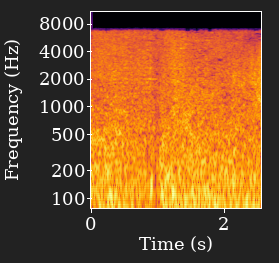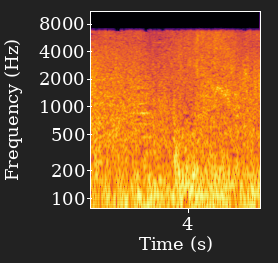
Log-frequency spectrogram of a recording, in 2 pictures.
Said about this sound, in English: And then, without warning, a gout of flame belched from the Hercules' open hatchway as the entire vessel shook. Then, the hull split open lengthwise as the craft disappeared in a blinding explosion.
